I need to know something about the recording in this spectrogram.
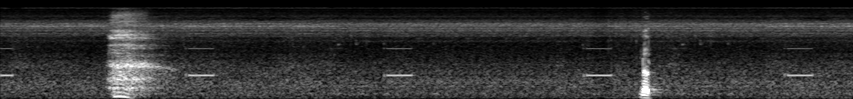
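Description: Bedside patient monitor beeping one short tone about every two seconds, the steady pulse beep of a hospital vital-signs monitor. A short breathy rush sounds about a second in.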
